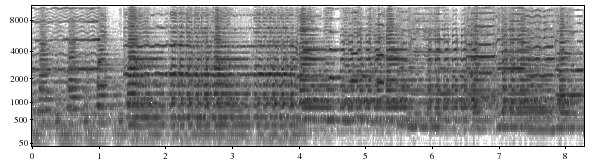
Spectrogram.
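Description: Seven-instrument chamber ensemble of winds, trumpet and strings playing a slow Largo: long, overlapping held notes, with a fuller new chord entering about a second and a half in.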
